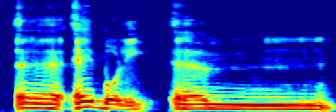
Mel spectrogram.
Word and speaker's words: Eboli: This is the exact Italian pronunciation. Eboli.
